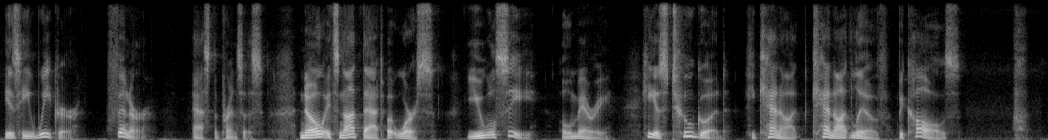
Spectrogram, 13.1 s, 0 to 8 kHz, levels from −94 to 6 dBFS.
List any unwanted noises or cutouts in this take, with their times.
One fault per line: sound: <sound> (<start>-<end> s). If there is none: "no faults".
sound: breath (12.7-12.9 s)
